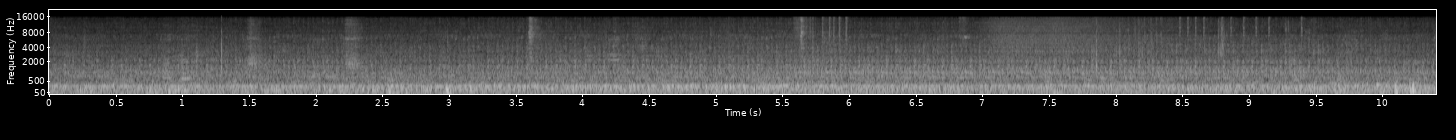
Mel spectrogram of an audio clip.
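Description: Diesel engine of a city bus idling steadily, a low rumble with a constant hum, and a few faint clicks over it.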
